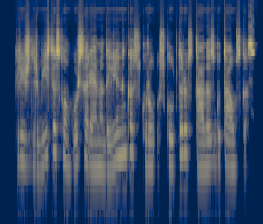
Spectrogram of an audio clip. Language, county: Lithuanian, Panevėžys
